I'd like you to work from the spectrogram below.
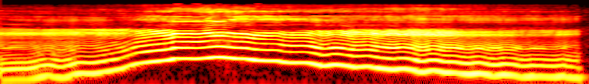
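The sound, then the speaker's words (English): A single sustained voiced glide rises smoothly in pitch, peaks, then slowly slides back down over about three seconds, a steady siren vocal warm-up exercise to get the range going that sounds almost like a dog's howl. “Um, well, this is called a siren, and it's good to get your range going.”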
